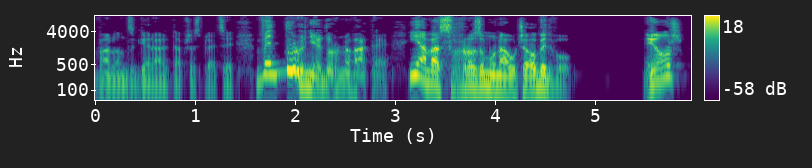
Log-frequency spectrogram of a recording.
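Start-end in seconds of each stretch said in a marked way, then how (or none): 1.6-4.8 high, loud tongue-lashing; furious high scolding; angry shriek. A narrator's reading. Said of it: "wrzasnęła z trzaskiem". 5.5-5.9 very high, sharp demand; high-pitched angry check; shrieked question. A narrator's reading. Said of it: "wrzasnęła jeszcze głośniej".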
